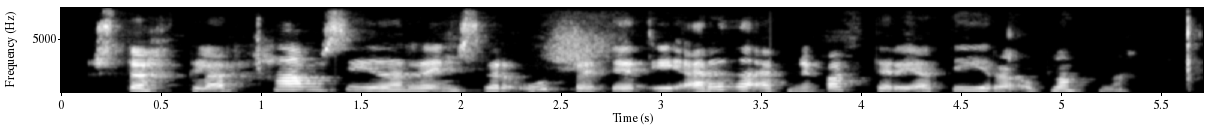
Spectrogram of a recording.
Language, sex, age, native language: Icelandic, female, 30-39, Icelandic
